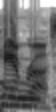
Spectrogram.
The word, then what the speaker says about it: Tamra: Tamara who Tamra, sorry. Says that you pronounce it Tamara. I was like, bitch, how do you spell that? – Yeah.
